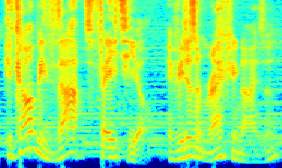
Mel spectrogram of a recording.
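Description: A man's voice: mid-range voice, lively intonation, measured pace, over music, pitched above the performer's own voice, natural voice. A man voicing a serious, wary male squad member in an audiobook, earnest and firm. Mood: disbelieving. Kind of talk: acted audiobook dialogue.

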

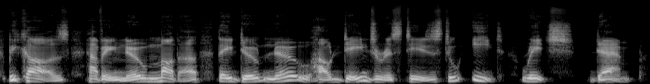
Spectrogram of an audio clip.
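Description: A man voicing a villainous pirate captain in a storybook, scheming gleefully in a slow, menacing, theatrical way. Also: medium pitch, dry recording, clean studio sound, voice pushed down. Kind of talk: storybook character acting.

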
